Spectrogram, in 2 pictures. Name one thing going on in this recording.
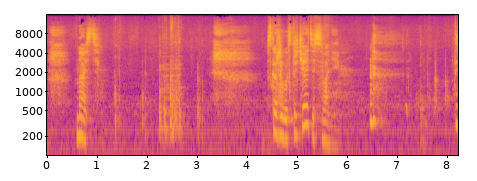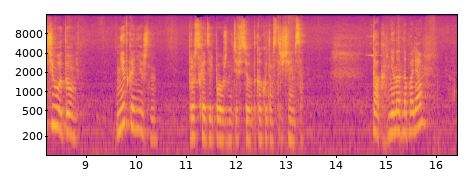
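A young woman speaks sharply nearby.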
